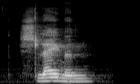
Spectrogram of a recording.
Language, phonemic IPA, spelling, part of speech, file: Dutch, /ˈslɛimə(n)/, slijmen, verb / noun, Nl-slijmen.ogg
- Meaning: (verb) to suck up to a person, brownnose; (noun) plural of slijm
